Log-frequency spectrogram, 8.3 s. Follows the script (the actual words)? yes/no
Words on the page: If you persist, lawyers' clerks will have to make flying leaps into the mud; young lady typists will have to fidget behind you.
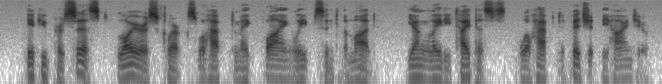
yes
